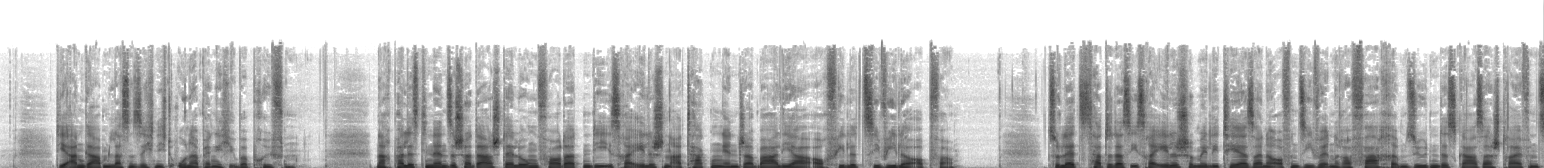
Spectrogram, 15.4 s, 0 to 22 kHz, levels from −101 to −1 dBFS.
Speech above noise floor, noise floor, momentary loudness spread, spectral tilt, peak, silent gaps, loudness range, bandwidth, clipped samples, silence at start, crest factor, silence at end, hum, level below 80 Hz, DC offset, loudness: 32 dB; -53 dBFS; 6 LU; -5 dB/octave; -6 dBFS; none; 2 LU; 16.5 kHz; under 0.1%; 0.25 s; 16 dB; 0 s; none; -52 dBFS; under 0.1%; -22 LUFS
